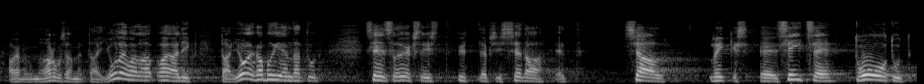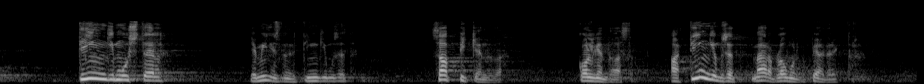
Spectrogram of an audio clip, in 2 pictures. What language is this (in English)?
Estonian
